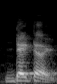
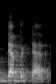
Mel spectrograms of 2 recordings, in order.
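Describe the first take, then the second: First: No b sound is pronounced in the middle. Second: A b sound is pronounced in the middle. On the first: The speaker calls it right. "बी silent है, this is called डेटर" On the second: The speaker calls it wrong. "डेबिटर नहीं, डेबिटर नहीं है"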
